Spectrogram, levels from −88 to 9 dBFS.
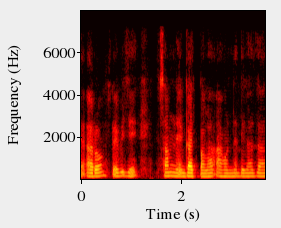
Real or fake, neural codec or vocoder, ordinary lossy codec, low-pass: fake; codec, 16 kHz, 8 kbps, FreqCodec, smaller model; AAC, 32 kbps; 7.2 kHz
